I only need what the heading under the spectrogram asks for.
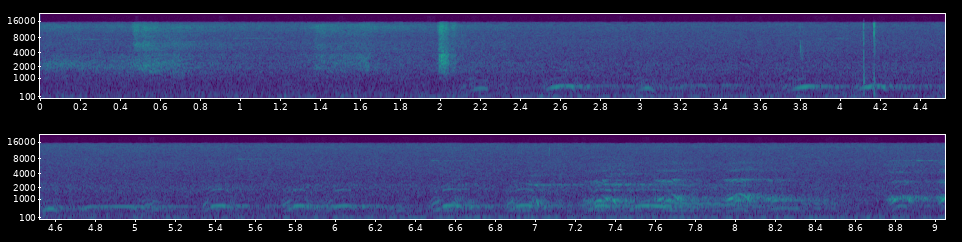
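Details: Barred owls calling to each other along the Shoal River in northwest Florida: a run of deep, slurred hoots that quicken into excited, higher cackling, over a low steady hum.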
